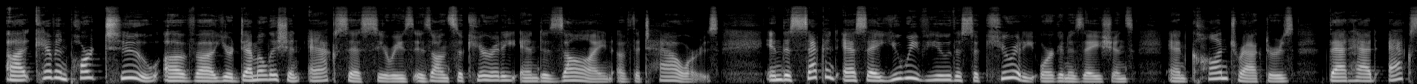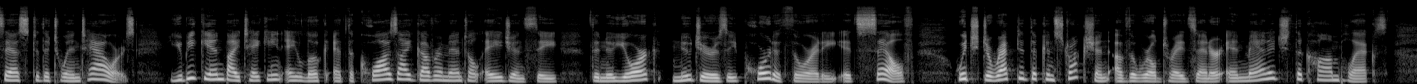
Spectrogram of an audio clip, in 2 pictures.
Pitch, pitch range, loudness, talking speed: 180 Hz, 150-225 Hz, -21 LUFS, 145 wpm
